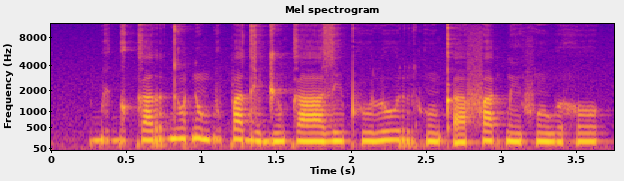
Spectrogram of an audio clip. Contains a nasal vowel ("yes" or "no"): yes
